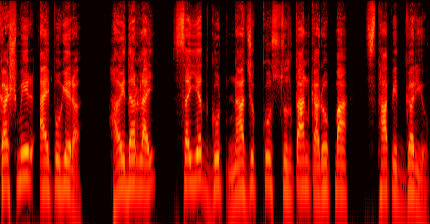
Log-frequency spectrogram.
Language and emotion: Nepali, neutral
